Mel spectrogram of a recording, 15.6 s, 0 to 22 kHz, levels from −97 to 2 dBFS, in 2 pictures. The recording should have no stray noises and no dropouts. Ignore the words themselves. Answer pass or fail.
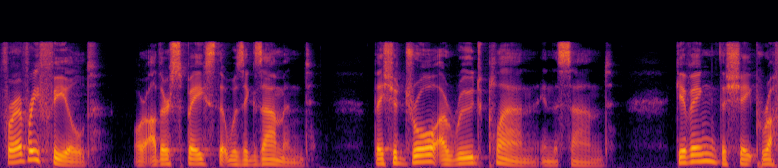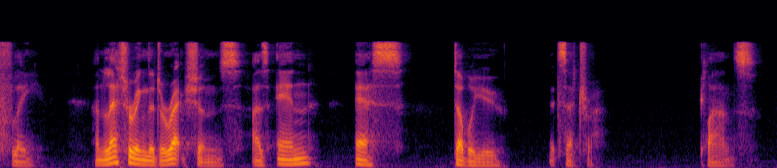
pass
